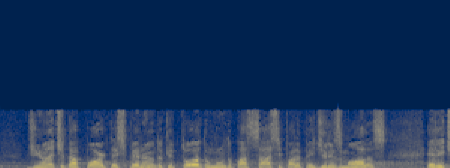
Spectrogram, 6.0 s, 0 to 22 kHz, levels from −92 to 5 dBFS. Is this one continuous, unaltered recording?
yes; 0 cuts

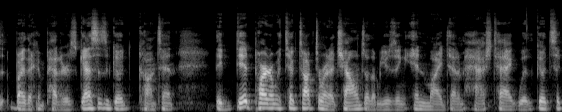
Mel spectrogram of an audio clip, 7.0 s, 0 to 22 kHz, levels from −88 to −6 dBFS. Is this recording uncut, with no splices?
no; 1 cut; at 4.7 s

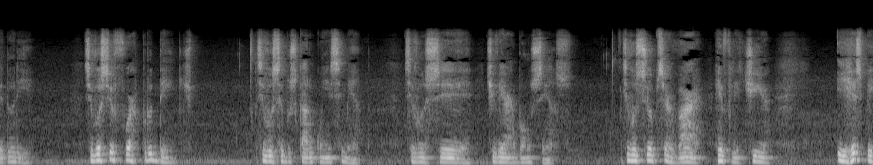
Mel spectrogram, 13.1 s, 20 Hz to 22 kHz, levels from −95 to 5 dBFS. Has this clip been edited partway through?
no; 0 cuts

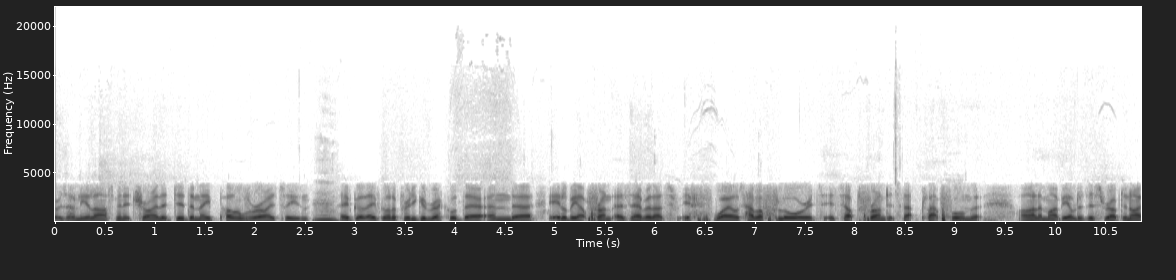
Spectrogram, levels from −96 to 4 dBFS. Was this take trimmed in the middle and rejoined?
yes; 3 cuts; at 2.2 s, 4.9 s, 5.6 s

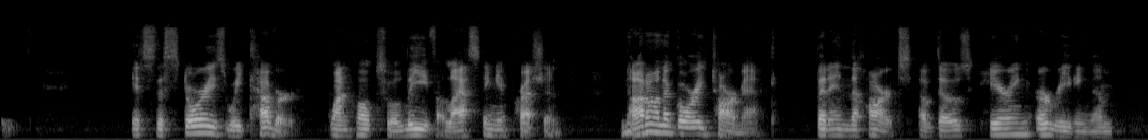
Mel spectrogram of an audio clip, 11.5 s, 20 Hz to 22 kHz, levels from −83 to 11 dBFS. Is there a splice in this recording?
yes; 1 cut; at 3.3 s

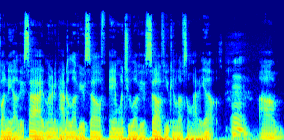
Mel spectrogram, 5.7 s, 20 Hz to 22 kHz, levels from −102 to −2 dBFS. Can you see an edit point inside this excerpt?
no; 0 cuts

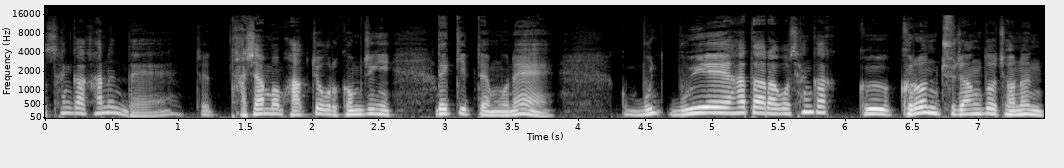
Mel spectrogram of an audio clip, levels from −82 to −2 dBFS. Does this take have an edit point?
yes; 3 cuts; at 1.8 s, 2.9 s, 4.6 s

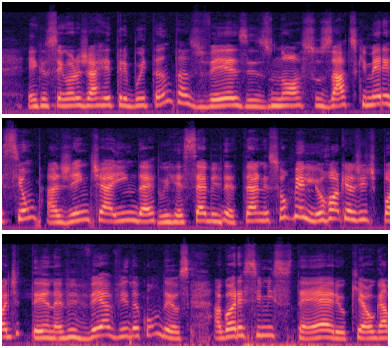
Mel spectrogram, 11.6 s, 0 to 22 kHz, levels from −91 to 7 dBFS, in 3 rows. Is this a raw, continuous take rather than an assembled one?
no; 5 cuts; at 2.7 s, 4.3 s, 5.4 s, 6.1 s, 7.3 s

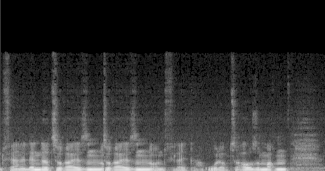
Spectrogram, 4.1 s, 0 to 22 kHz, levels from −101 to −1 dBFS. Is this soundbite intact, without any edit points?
no; 1 cut; at 1.3 s

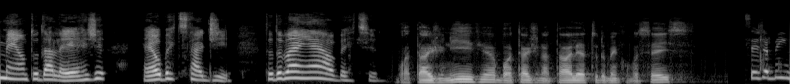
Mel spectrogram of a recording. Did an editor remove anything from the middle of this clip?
yes; 1 cut; at 3.9 s

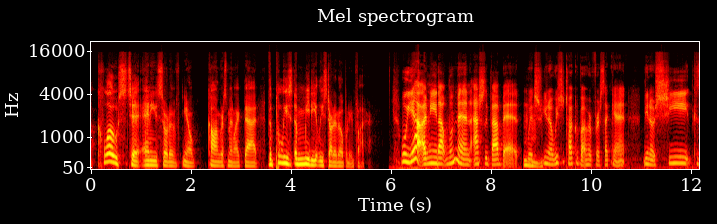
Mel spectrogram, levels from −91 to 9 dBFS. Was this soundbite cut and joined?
yes; 5 cuts; at 2.8 s, 3.5 s, 6.9 s, 8.6 s, 11.0 s

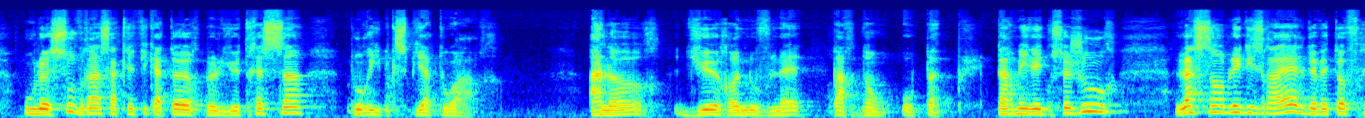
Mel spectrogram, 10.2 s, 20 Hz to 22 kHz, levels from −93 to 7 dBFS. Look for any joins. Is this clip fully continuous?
no; 6 cuts; at 1.5 s, 2.9 s, 5.0 s, 6.2 s, 7.4 s, 7.8 s

